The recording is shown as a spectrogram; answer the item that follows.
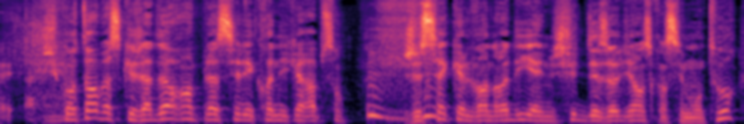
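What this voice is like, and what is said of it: Put-on Belgian French accent. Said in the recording (French): “cet accent belge que je fais bien, non? ... Ouais, c'est pas mal.”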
